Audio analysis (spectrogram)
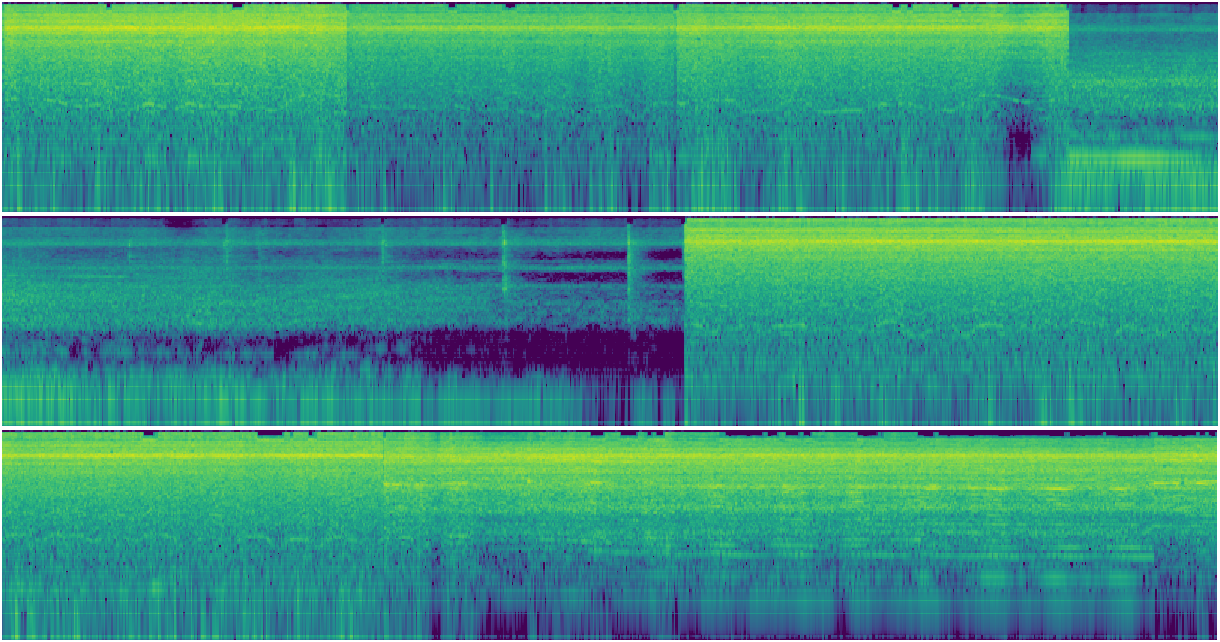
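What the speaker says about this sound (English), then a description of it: "start sanding that down, cutting it out" Loud power-tool grinding and sanding on rusted vehicle sheet metal, with a change in tone partway through and a quieter pause before cutting resumes.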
